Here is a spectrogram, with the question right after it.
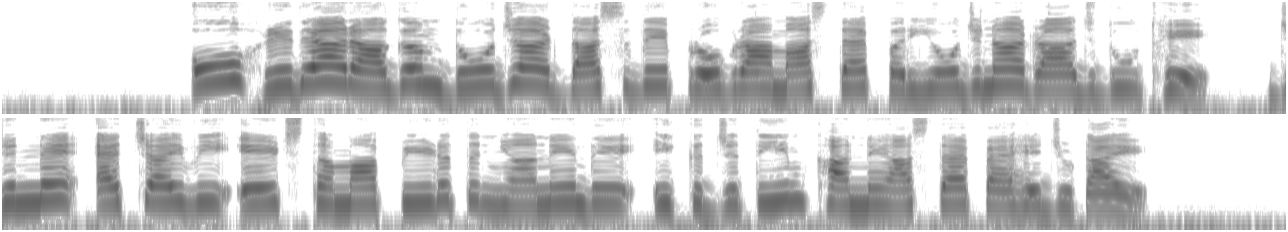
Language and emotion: Dogri, neutral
